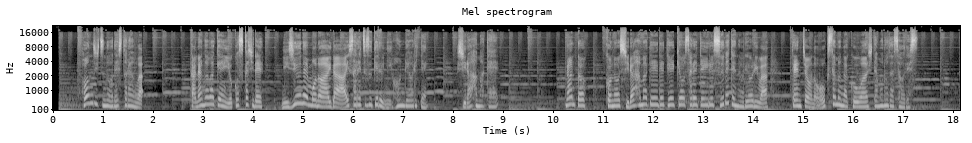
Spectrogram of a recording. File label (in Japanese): ナレーション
